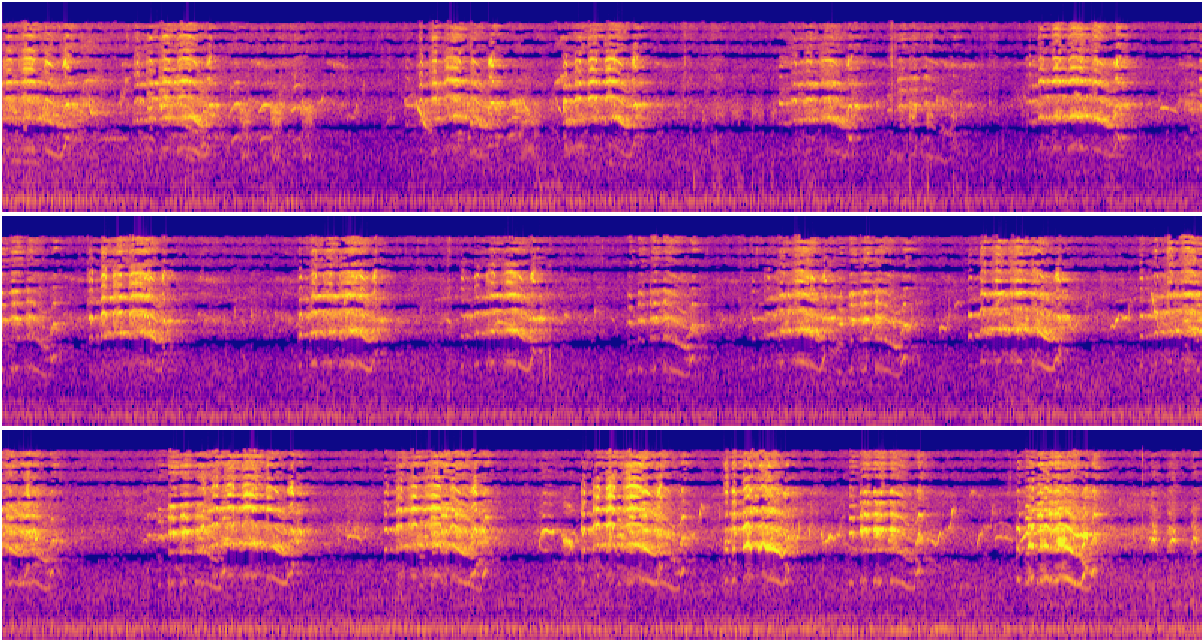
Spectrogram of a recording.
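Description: A bird calling over and over: a short, high call repeated steadily about once a second.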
